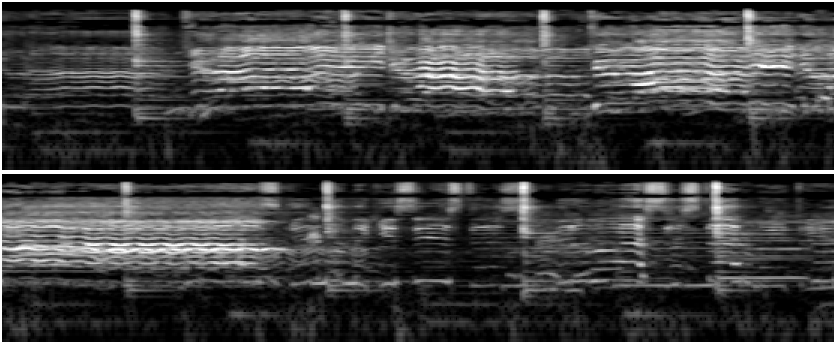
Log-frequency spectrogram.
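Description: Live mariachi band: two men sing together with a wavering vibrato over strummed vihuela and guitarrón bass. The singing stops about seven seconds in and the strings carry on, with a violin.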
